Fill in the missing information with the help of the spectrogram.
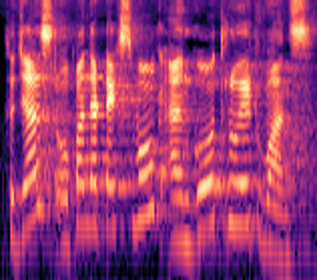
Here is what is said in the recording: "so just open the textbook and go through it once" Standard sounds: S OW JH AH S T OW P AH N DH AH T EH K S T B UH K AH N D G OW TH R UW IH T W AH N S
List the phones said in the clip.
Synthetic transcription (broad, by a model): S OW JH AH S T OW P AH N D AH T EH K S T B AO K AH N D G OW T R UW IH T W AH N S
